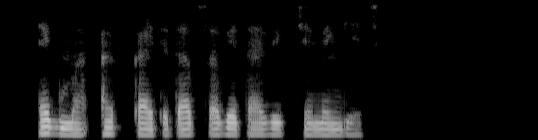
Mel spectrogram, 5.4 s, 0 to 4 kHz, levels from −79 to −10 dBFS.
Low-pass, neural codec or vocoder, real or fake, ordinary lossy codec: 3.6 kHz; none; real; none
